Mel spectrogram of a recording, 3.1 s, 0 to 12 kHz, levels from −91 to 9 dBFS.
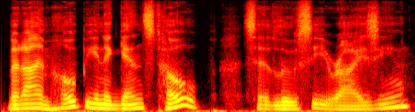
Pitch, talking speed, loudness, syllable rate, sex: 130 Hz, 175 wpm, -17 LUFS, 4.8 syllables/s, male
